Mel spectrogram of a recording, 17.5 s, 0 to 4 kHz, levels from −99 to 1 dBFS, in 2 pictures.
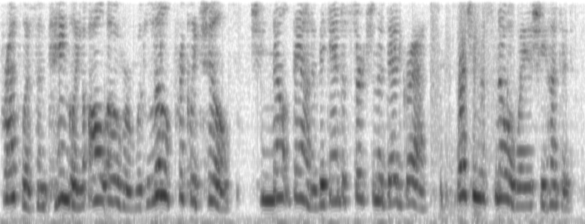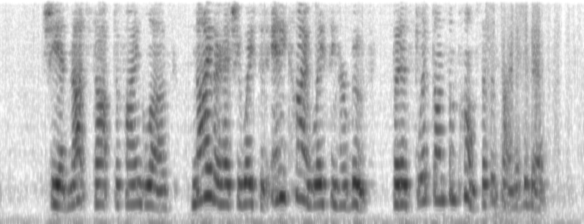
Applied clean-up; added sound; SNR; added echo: neural separator model SepFormer DNS4.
